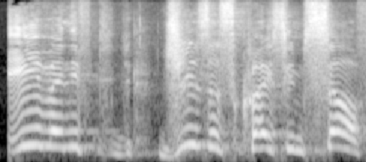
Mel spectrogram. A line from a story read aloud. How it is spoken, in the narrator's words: he cried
